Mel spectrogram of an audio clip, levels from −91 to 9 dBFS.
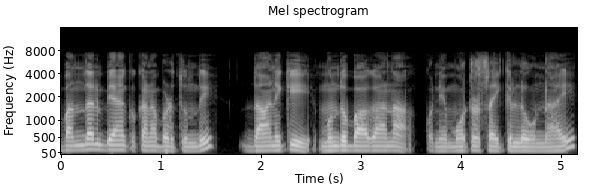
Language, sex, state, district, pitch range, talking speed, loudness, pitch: Telugu, male, Telangana, Adilabad, 115-125 Hz, 115 wpm, -17 LUFS, 120 Hz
